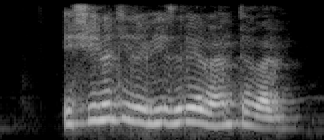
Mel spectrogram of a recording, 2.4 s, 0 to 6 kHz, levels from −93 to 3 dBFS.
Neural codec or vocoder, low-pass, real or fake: codec, 16 kHz, 4 kbps, FreqCodec, larger model; 5.4 kHz; fake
